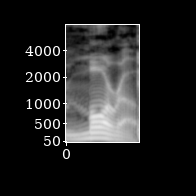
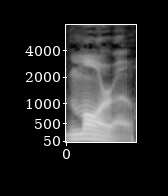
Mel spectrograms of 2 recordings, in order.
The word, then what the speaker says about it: Moreau: It's spelled Moreau, but no. – It's Foster Morrow. – It's Morrow. – Okay, the emphasis of the O is earlier in the right.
